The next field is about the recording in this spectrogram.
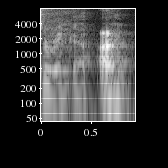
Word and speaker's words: Aringa: I don't know if I'm saying his name right at all. – It is Aringa.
